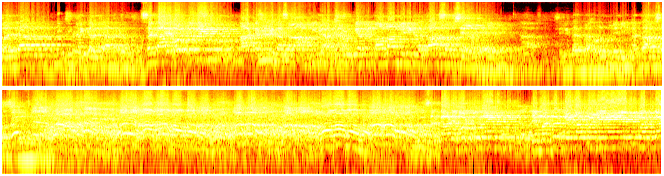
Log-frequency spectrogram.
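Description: A man recites passionately into a microphone, heard through loudspeakers in an echoing hall.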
